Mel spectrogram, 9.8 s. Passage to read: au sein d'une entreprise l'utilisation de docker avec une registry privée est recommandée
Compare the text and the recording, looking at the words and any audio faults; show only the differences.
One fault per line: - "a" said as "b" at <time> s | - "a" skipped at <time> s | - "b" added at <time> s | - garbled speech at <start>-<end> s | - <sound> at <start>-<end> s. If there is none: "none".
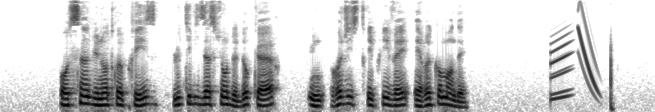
- "avec" skipped at 4.2 s
- chirp at 8.3-9.0 s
